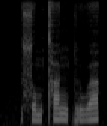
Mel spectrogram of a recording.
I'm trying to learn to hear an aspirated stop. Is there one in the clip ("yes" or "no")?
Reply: yes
